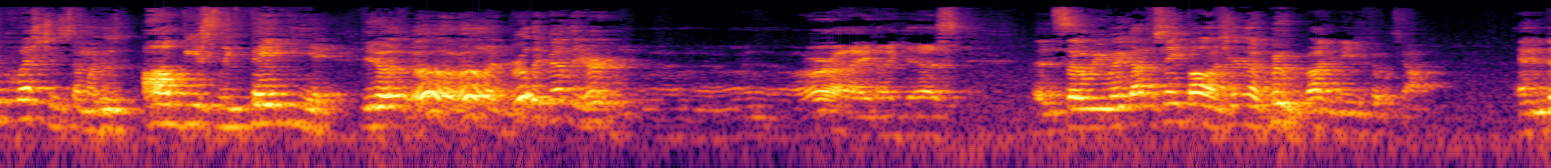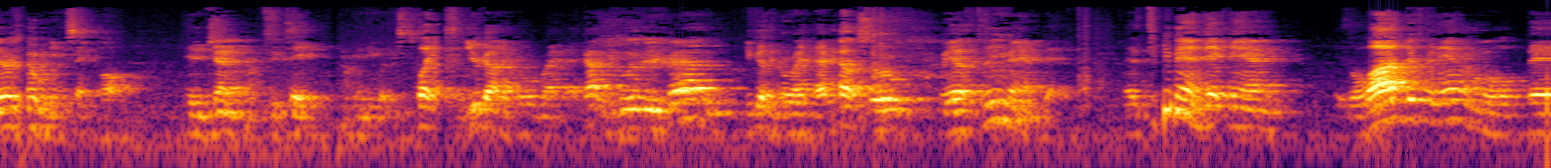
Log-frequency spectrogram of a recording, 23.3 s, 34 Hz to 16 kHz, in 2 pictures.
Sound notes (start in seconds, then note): 4.8 grumbling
